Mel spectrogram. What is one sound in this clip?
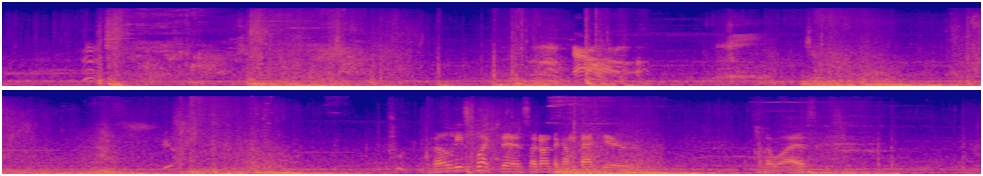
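Heavy blows and crashes of game combat sound out again and again.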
